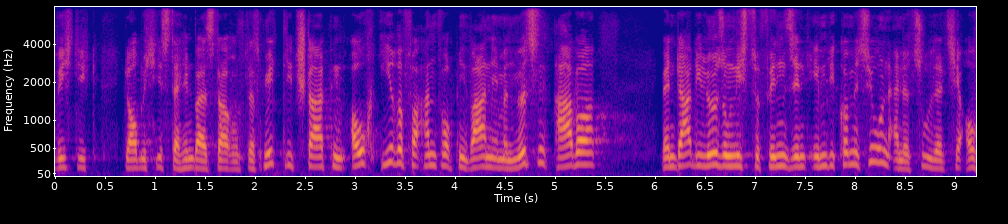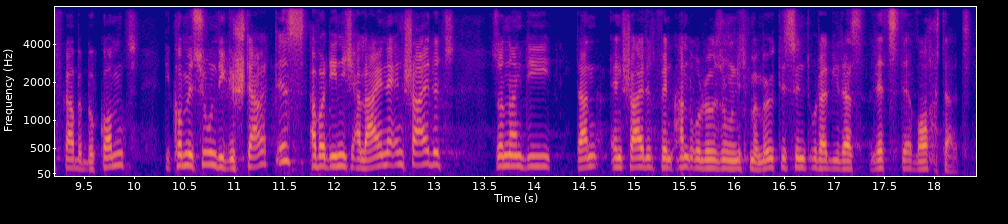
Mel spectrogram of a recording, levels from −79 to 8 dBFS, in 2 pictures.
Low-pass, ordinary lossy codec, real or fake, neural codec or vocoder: none; none; fake; codec, 16 kHz, 2 kbps, FunCodec, trained on Chinese and English, 25 frames a second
